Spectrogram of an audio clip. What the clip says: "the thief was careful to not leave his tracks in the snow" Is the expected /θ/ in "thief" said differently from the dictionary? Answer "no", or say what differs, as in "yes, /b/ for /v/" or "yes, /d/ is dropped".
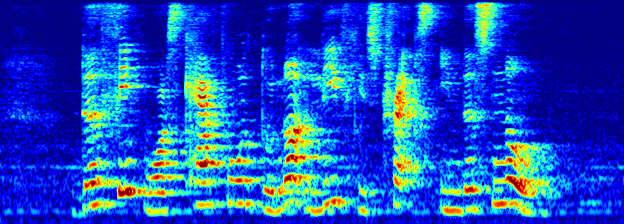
yes, /f/ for /θ/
